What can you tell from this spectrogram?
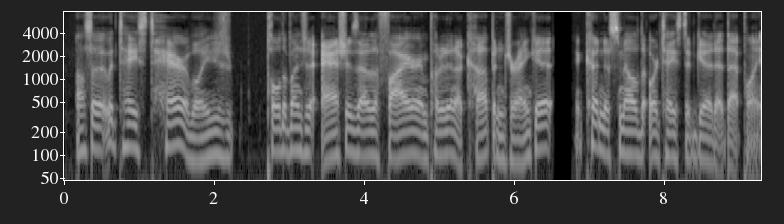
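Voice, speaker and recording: In a plain, everyday voice, a man speaks at a moderate pace with a fairly low pitch, ordinary pitch variation and very even loudness. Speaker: podcast host. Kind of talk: casual comedic banter. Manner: joking, playful.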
